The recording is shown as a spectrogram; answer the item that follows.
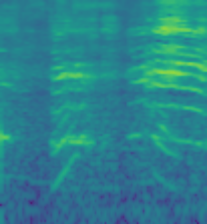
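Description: A young child's fussy, whimpering vocal sounds, a couple of short calls that glide up and down in pitch.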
